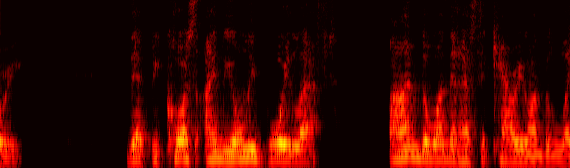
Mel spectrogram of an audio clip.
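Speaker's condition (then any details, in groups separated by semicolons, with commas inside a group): No condition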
